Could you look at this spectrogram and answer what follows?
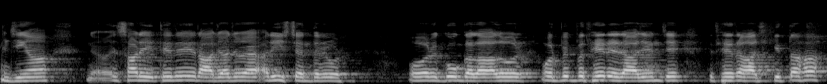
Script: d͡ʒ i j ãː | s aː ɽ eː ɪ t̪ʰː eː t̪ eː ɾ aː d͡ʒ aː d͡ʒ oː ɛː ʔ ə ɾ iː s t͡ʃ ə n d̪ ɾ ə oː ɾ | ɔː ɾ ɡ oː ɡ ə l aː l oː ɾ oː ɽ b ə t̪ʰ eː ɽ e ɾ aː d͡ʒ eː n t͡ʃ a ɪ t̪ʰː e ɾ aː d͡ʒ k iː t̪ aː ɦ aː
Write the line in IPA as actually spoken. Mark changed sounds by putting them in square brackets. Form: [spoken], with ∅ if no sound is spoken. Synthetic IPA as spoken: d͡ʒ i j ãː | s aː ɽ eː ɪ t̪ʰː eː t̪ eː ɾ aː d͡ʒ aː d͡ʒ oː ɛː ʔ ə ɾ iː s t͡ʃ ə n d̪ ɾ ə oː ɾ | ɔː ɾ ɡ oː ɡ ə l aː l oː ɾ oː [ɾ] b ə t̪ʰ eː [ɾ] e ɾ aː d͡ʒ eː n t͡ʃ [e] ɪ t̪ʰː e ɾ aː d͡ʒ k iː t̪ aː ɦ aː

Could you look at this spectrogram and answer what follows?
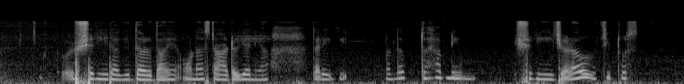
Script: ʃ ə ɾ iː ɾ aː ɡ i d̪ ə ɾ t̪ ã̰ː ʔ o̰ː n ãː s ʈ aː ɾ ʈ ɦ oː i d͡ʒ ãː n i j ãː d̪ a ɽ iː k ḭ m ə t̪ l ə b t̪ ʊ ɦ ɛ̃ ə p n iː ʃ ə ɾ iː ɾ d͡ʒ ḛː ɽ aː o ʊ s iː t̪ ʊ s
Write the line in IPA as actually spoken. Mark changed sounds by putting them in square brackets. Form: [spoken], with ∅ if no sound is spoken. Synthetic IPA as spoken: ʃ ə ɾ iː ɾ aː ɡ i d̪ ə ɾ [d̪] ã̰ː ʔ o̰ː n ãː s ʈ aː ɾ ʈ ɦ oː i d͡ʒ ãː n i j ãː [t̪] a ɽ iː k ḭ m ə t̪ l ə b t̪ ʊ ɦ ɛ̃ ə p n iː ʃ ə ɾ iː ɾ d͡ʒ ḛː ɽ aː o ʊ s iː t̪ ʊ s

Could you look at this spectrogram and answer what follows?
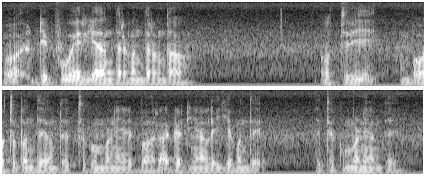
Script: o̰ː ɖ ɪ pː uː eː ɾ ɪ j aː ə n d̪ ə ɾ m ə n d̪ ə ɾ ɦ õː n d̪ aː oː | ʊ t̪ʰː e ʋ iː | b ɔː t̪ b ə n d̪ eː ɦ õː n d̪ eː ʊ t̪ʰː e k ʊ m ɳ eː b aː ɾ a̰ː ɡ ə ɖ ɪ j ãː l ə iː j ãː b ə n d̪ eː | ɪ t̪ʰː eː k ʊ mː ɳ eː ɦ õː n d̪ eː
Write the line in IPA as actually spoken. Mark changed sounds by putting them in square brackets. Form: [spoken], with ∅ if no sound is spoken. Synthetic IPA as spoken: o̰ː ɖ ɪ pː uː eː ɾ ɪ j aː ə n d̪ ə ɾ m ə n d̪ ə ɾ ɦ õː n d̪ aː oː | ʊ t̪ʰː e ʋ iː | b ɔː t̪ b ə n d̪ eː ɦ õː n d̪ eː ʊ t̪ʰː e k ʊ m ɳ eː b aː ɾ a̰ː ɡ ə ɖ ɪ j ãː l ə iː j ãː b ə n d̪ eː | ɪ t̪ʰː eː k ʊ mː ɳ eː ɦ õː n d̪ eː

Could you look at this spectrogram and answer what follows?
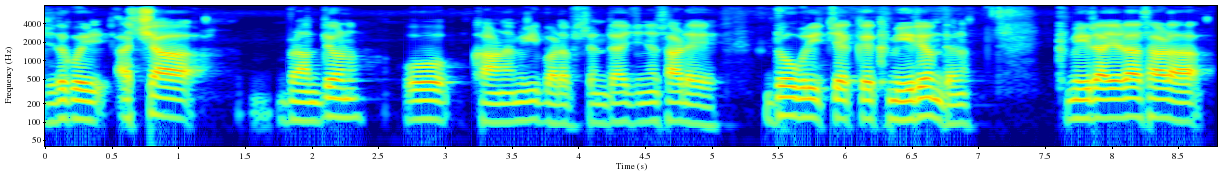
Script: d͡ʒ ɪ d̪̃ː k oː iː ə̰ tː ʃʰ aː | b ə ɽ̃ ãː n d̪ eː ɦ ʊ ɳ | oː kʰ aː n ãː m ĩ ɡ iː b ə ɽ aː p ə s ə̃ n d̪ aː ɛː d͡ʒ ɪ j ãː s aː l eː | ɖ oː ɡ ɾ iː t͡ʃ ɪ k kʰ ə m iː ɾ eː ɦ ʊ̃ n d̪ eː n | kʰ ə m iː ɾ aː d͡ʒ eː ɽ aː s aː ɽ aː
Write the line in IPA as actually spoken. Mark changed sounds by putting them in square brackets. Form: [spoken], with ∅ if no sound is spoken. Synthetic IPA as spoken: d͡ʒ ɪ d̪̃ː k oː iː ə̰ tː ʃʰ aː | b ə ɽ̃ ãː n d̪ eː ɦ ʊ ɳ | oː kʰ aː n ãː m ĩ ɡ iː b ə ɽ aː p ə s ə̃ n d̪ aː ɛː d͡ʒ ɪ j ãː s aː [ɽ] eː | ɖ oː ɡ ɾ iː t͡ʃ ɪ k kʰ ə m iː ɾ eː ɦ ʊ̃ n d̪ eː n | kʰ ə m iː ɾ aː d͡ʒ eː ɽ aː s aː ɽ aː

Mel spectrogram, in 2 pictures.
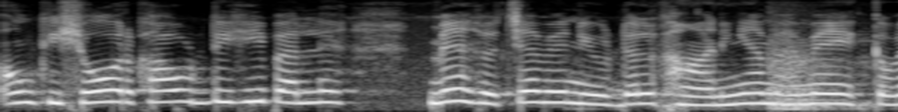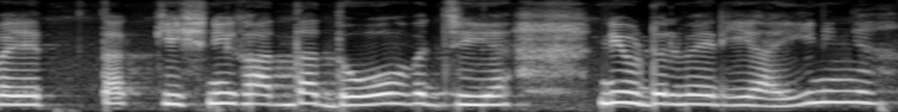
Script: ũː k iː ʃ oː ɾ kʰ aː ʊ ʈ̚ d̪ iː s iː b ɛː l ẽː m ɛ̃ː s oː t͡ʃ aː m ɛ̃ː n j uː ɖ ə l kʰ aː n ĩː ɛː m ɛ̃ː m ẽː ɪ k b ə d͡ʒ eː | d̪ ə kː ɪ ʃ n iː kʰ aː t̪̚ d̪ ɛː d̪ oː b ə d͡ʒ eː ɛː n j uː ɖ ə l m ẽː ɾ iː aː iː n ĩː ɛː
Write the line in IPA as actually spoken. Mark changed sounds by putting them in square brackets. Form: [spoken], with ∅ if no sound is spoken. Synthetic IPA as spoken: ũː k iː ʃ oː ɾ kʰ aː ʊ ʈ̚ d̪ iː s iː [p] ɛː l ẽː m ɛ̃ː s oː t͡ʃ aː m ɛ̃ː n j uː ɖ ə l kʰ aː n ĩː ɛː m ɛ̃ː m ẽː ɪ k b ə d͡ʒ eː | [t̪] ə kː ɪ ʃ n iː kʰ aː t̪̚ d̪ [aː] d̪ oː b ə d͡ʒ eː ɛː n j uː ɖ ə l m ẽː ɾ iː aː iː n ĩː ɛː

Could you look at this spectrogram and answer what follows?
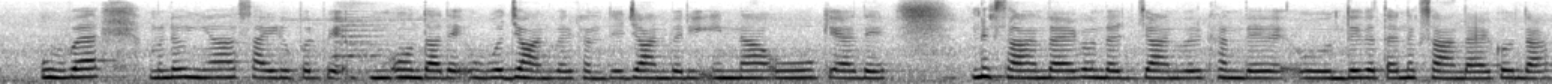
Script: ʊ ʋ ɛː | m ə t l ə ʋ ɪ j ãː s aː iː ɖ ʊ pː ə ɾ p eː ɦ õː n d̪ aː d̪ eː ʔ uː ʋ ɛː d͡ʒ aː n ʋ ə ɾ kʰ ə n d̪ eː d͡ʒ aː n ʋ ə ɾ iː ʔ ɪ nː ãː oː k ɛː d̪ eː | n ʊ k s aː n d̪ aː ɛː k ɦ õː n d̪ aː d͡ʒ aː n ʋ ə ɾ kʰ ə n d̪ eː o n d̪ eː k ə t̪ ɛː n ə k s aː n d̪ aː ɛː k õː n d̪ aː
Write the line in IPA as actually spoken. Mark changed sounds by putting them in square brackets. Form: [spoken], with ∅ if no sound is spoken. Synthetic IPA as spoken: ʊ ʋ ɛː | m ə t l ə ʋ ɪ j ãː s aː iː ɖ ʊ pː ə ɾ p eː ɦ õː n d̪ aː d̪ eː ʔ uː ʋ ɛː d͡ʒ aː n ʋ ə ɾ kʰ ə n d̪ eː d͡ʒ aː n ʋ ə ɾ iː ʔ ɪ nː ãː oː k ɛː d̪ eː | n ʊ k s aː n d̪ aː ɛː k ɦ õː n d̪ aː d͡ʒ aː n ʋ ə ɾ kʰ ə n d̪ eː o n d̪ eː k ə t̪ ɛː n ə k s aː n d̪ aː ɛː k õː n d̪ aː

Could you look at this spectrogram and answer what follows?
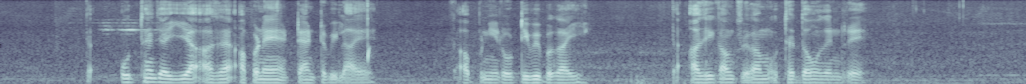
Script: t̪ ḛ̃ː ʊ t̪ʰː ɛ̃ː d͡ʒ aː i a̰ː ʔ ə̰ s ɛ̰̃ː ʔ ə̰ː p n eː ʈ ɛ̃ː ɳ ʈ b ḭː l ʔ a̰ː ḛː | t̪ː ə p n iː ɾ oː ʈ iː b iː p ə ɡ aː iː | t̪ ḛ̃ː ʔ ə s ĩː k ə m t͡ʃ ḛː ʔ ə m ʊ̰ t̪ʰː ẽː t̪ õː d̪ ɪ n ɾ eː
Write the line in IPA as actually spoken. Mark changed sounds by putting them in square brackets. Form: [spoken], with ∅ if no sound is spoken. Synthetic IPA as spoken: t̪ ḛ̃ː ʊ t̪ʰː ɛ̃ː d͡ʒ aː i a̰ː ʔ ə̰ s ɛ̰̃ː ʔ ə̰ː p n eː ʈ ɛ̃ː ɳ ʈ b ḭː l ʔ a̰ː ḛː | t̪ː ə p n iː ɾ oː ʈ iː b iː p ə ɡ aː iː | t̪ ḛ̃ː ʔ ə s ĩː k ə m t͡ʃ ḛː [k] ə m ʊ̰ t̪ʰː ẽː [d̪] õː d̪ ɪ n ɾ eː

